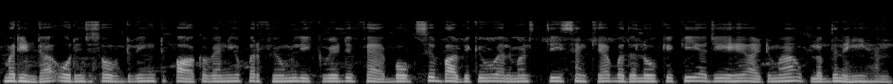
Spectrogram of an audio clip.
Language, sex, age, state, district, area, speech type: Punjabi, male, 18-30, Punjab, Gurdaspur, urban, read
